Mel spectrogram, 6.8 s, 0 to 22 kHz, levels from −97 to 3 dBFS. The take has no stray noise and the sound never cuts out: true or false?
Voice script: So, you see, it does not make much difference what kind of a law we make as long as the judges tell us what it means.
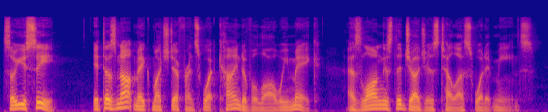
true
